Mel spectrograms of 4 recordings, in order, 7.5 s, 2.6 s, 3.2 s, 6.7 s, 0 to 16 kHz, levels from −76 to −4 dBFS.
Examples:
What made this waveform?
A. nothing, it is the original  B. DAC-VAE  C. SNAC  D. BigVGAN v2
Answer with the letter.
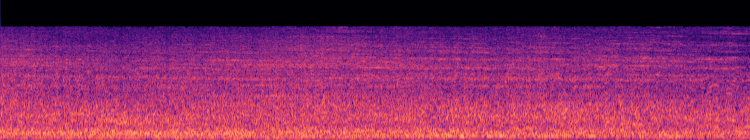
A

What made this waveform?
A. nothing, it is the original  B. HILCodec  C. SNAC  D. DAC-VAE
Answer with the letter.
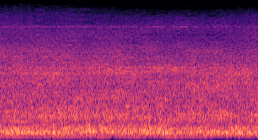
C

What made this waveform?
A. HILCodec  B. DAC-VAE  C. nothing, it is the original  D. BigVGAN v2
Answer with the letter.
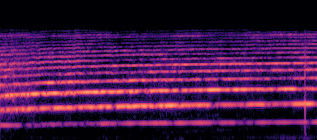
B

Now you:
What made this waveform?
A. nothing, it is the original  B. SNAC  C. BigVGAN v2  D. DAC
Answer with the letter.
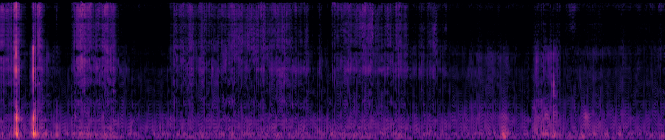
C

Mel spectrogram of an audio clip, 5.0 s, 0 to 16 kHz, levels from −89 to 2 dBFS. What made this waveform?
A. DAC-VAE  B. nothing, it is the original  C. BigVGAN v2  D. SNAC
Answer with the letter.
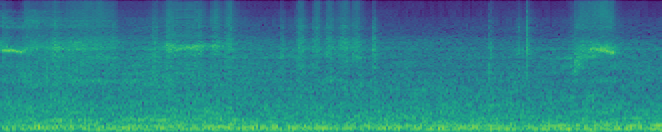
A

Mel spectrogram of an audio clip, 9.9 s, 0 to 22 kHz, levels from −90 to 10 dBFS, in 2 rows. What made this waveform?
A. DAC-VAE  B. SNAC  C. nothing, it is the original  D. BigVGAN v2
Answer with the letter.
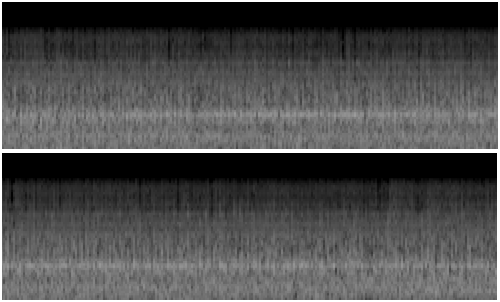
D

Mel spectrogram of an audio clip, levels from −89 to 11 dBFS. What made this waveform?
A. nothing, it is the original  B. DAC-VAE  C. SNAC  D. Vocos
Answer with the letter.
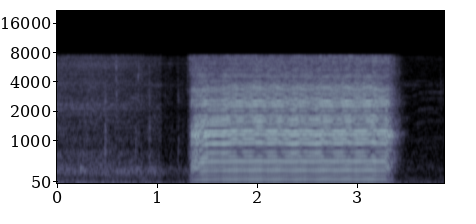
A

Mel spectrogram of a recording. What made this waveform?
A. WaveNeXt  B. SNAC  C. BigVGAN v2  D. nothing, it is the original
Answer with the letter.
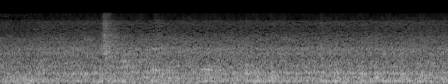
D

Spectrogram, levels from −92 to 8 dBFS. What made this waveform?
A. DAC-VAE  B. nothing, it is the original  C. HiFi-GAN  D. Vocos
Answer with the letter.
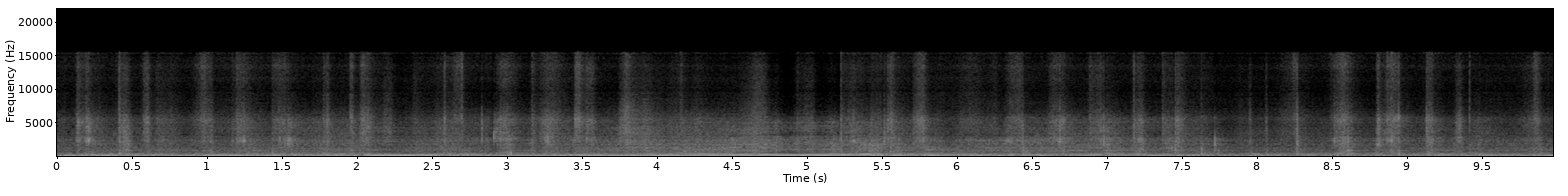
A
